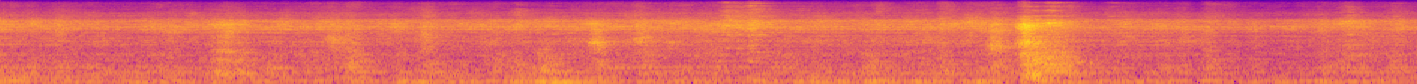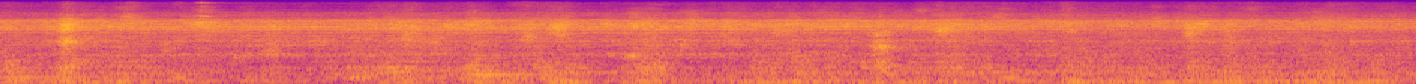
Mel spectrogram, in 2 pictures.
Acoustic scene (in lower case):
kitchen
